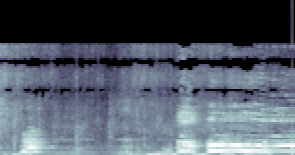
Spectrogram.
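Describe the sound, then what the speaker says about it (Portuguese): Roosters crow loudly several times in succession, long rising calls overlapping near the listener, with some background farmyard noise. "Os galos pra fazer zoada, hein?"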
